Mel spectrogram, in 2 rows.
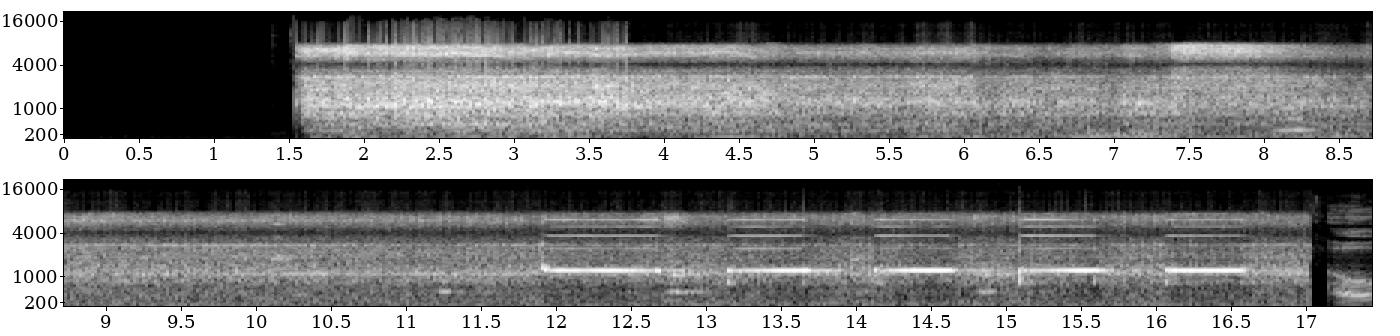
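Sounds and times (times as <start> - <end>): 
bus engine starting and idling: 1.6 - 17.1.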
